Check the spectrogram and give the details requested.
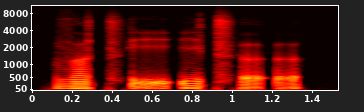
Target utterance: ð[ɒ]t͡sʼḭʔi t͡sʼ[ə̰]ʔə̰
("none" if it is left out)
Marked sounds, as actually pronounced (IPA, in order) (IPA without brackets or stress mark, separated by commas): ʌ, ə̰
